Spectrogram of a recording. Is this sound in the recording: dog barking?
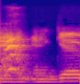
yes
